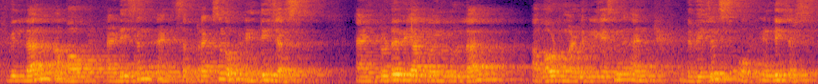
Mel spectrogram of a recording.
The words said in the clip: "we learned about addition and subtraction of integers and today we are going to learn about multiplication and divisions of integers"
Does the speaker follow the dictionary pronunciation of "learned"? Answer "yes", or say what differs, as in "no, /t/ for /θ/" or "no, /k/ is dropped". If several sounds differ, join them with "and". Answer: no, /d/ is dropped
